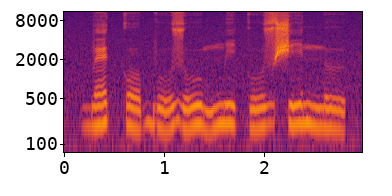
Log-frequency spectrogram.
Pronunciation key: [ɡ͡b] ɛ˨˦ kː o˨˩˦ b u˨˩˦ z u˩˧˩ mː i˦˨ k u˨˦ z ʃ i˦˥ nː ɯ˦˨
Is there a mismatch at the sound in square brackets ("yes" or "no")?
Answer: yes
